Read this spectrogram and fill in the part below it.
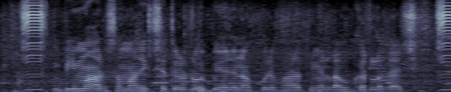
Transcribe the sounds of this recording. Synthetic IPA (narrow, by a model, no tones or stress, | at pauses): bimaəɾusamad͡ʒikt͡ʃʰet̪ɾɾoɡpjod͡ʒnapuɾebʱaɾət̪mẽlaɡukəɾlɔd͡ʒajt͡ʃʰɛ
